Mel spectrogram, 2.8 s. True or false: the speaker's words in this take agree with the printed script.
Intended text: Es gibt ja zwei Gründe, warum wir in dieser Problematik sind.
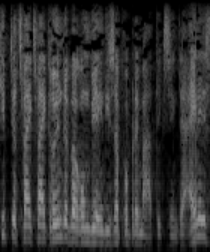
false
